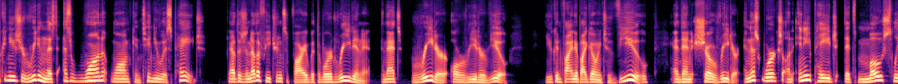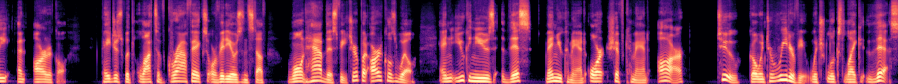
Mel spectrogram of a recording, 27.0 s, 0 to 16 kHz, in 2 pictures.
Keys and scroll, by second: 24.9 shift+super+r.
